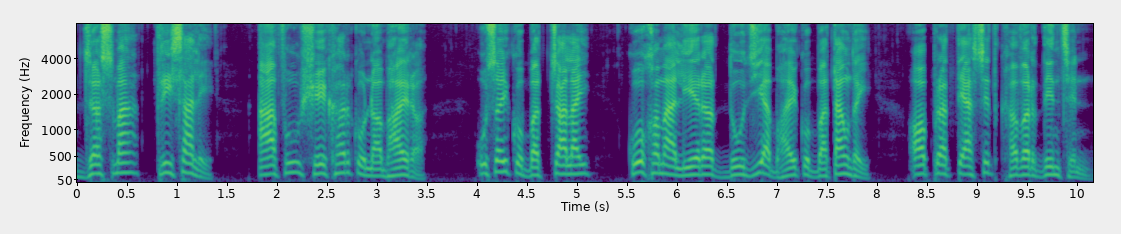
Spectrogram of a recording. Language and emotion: Nepali, neutral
